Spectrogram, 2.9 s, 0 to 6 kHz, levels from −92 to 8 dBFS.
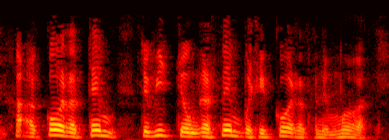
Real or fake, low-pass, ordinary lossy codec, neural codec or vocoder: real; 5.4 kHz; MP3, 32 kbps; none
